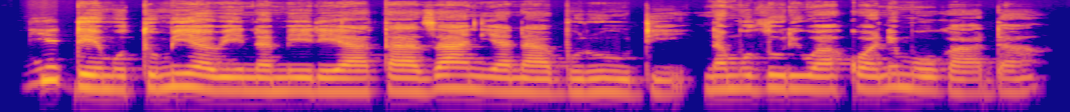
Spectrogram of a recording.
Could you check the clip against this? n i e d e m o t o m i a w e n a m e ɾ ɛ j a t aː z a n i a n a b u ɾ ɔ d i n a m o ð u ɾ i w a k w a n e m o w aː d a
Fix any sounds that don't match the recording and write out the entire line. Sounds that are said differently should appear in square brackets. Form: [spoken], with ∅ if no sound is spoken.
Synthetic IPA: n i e d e m o t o m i a w e n a m e ɾ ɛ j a t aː z a n i a n a b u ɾ [u] d i n a m o ð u ɾ i w a k w a n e m o [ɣ] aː d a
